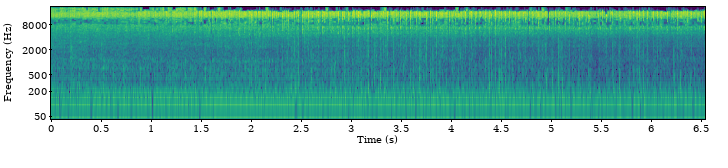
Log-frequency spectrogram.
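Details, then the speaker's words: LS engine in a '55 Chevy truck just after first-ever start on a two-wire harness: deep, even idle with steady low rumble, no knocks or misses, idle settling down smoothly; running normally. "Idle's already coming down. I'm loving it. Hell yeah."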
